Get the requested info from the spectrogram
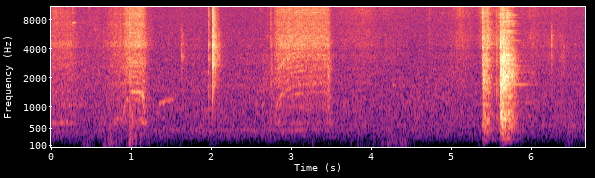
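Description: A few short scrapes and knocks of hand work in a chicken coop, the loudest pair about five and a half seconds in.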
